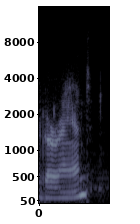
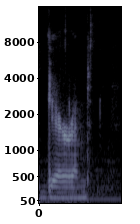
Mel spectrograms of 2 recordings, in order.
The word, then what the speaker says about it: Garand: really want an M1 grand sorry Tech the correct pronunciation is Garand um yeah uh I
